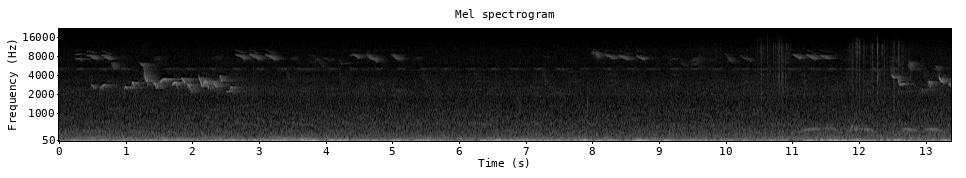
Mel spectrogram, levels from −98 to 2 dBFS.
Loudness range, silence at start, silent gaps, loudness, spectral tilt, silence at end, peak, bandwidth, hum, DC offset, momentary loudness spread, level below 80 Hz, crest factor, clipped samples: 7 LU; 0 s; none; -57 LUFS; -3 dB/octave; 0 s; -34 dBFS; 16 kHz; none; under 0.1%; 11 LU; -54 dBFS; 14 dB; under 0.1%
